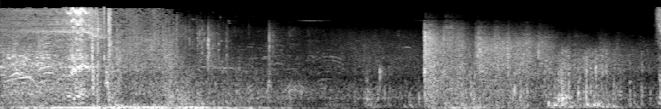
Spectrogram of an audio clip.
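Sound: explosion blast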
